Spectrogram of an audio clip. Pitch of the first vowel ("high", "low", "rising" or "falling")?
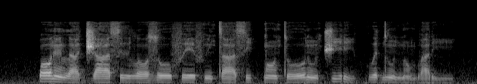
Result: high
